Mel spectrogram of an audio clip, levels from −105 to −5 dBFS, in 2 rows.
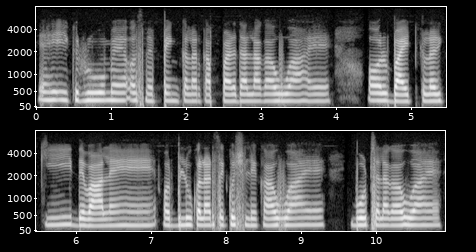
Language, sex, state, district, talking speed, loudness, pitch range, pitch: Hindi, female, Chhattisgarh, Jashpur, 175 wpm, -19 LUFS, 205-220 Hz, 205 Hz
